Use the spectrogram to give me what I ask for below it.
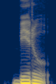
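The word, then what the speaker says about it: ビル: jendela gedung hati-hati ya biru bukan biru karena hampir sama ya hanya pengucapannya berbeda biru agak panjang ya biru biru Sedangkan untuk gedung biru tidak panjang kisah teng Cafe Hong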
